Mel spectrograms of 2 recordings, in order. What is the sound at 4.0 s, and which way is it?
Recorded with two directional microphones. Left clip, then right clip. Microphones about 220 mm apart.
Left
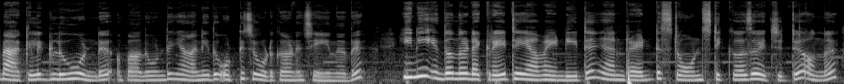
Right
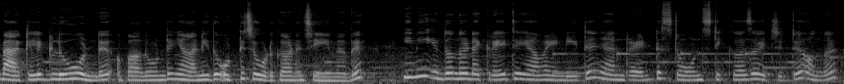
A woman's voice, 40° left (ahead or behind).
